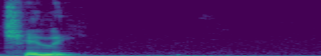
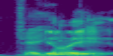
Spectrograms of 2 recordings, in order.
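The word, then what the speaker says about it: Ghilley: Is it Gilly or is it Chili? I don't know how to pronounce it. It's Gilly. Gilly. Like a ghillie suit.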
